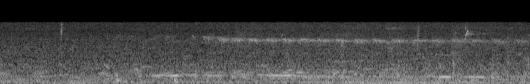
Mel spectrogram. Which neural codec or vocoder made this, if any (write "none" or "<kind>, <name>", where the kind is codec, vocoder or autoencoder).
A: vocoder, BigVGAN v2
